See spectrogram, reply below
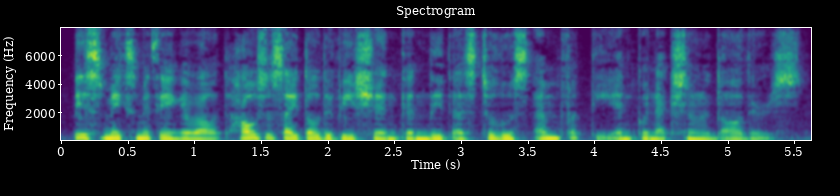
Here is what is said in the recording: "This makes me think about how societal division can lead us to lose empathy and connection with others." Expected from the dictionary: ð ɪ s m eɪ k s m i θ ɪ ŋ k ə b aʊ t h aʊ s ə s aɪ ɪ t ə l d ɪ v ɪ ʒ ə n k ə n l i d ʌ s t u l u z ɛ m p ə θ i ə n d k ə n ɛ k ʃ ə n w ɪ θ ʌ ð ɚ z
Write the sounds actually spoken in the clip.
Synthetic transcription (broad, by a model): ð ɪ s m eɪ k s m i θ ɪ ŋ k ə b aʊ t h aʊ s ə s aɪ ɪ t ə l d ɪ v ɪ ʃ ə n k ə n l i d ʌ s t u l u s ɛ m f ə t i ə n d k ə n ɛ k ʃ ə n w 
